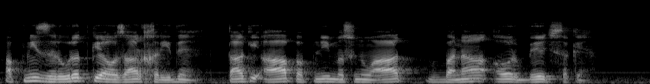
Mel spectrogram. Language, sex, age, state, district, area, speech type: Urdu, male, 30-45, Delhi, South Delhi, urban, read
